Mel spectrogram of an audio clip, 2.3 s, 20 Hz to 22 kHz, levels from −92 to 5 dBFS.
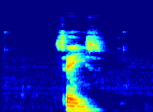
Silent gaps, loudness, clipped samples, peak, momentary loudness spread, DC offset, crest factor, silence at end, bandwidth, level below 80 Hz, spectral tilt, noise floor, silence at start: none; -19 LUFS; under 0.1%; -2 dBFS; 18 LU; under 0.1%; 22 dB; 0.8 s; 7.4 kHz; -70 dBFS; -4.5 dB/octave; -75 dBFS; 0.85 s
